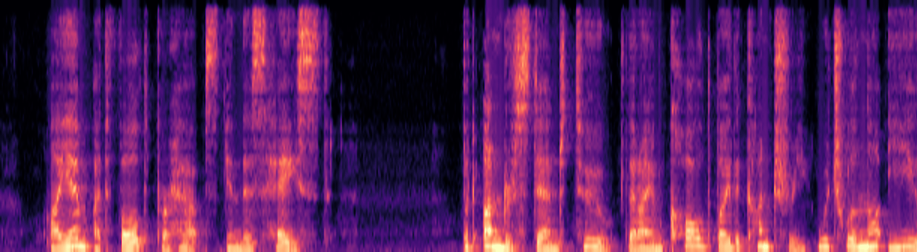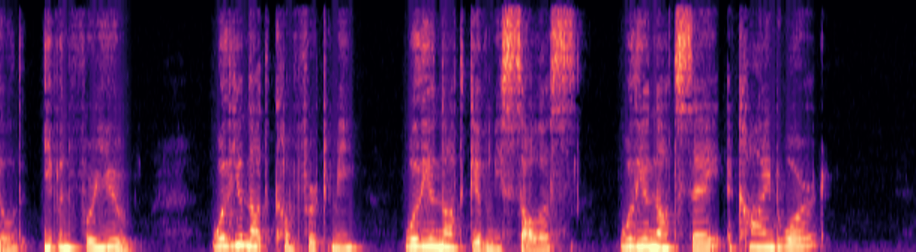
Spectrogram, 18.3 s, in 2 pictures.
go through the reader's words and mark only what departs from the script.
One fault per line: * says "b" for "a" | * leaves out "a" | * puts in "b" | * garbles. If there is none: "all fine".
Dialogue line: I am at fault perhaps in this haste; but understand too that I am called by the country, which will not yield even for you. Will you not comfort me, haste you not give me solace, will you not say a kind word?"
* says "will" for "haste"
